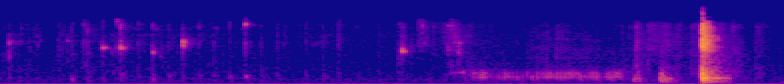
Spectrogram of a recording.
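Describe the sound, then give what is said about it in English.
Quiet mouth clicks, then a short wet slurp of drink and a sharp gulp or swallow at the end, as someone sips a drink to review it; no talking. “I'm not gonna lie though, I'm gonna take one or two more sips to really just soak it all in and give a full product review.”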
